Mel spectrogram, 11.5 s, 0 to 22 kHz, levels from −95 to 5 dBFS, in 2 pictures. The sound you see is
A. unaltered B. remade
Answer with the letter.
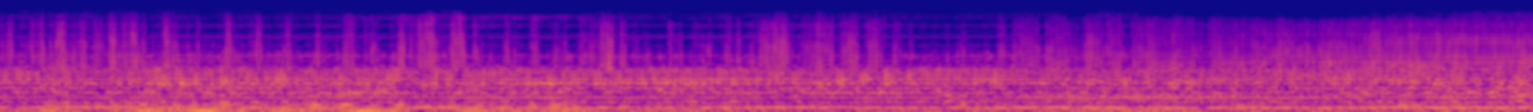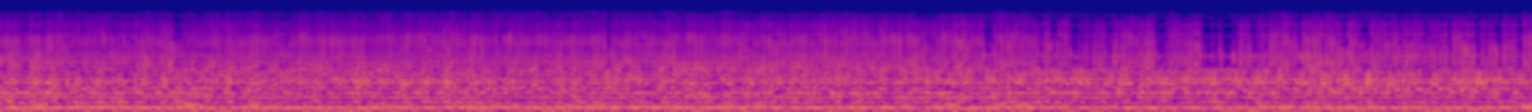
B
